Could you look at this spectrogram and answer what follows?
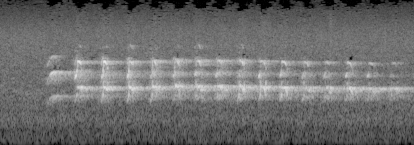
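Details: Rapid series of sharp, metallic yelping notes from a white-tailed eagle, beginning abruptly and continuing evenly for several seconds with bright overtones, against low background noise.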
